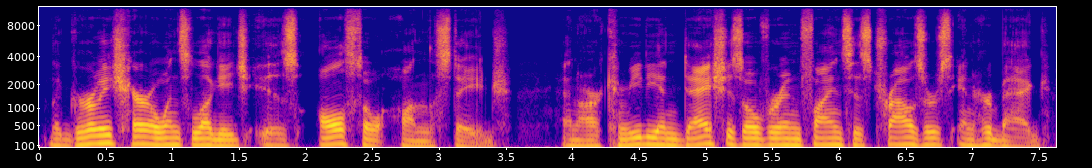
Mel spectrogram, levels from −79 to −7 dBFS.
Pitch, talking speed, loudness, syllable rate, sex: 110 Hz, 165 wpm, -17 LUFS, 4.9 syllables/s, male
